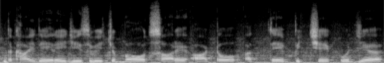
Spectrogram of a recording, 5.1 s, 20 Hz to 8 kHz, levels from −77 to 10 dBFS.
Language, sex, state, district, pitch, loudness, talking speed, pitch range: Punjabi, male, Punjab, Fazilka, 115 Hz, -12 LUFS, 130 wpm, 110-115 Hz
